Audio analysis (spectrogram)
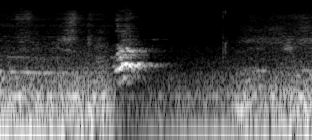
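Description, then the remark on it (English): A single sharp dog bark rings out near the middle, loud, over a steady low background murmur. “Yeah, the dog agrees with me.”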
